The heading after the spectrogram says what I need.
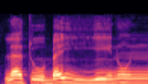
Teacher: الياء صوتها لا ينقطع، لما؟ لأنها حرف رخو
